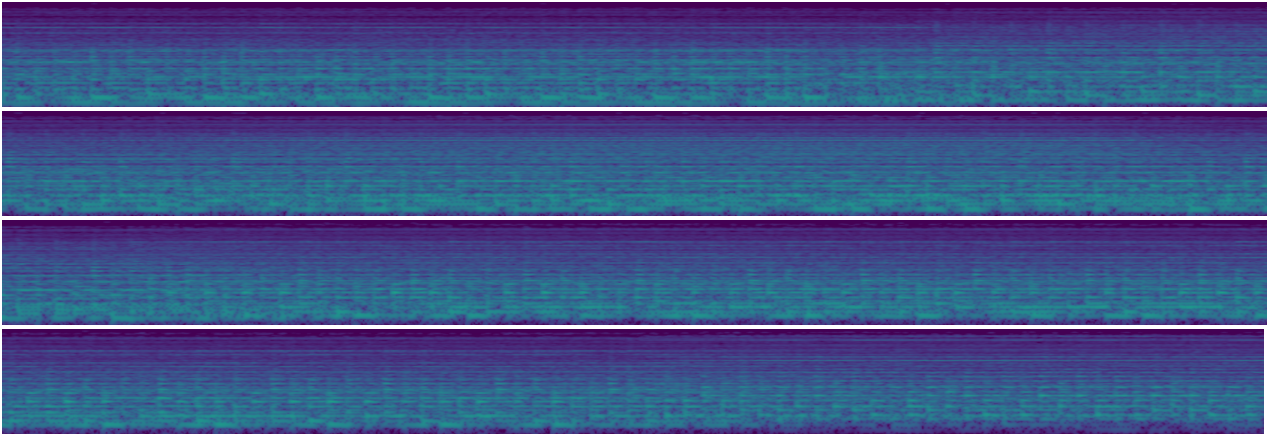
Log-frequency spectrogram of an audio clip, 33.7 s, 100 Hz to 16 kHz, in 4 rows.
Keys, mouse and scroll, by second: 4.4-7.5 typing, 8.9-9.7 typing, 19.3 3, 19.5 Return, 21.5 2, 21.6 Return, 22.4 m, 24.4 a.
